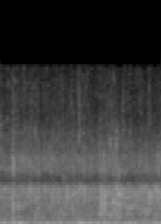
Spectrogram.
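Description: A vegetable being rinsed clean of soil and sand in water for a winter dish, a continuous close splashing and sloshing wash with no one talking.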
